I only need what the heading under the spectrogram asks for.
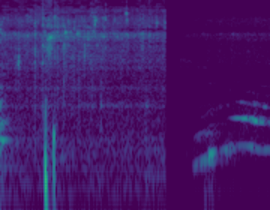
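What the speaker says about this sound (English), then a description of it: "So I'm just browning up the meatballs." Meatballs for Italian wedding soup browning in a hot pan, a steady close sizzle with a couple of sharp clicks early on, then a brief drop to silence before a voice comes in over the fading sizzle.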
